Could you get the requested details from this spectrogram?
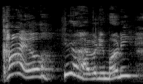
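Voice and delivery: high and exasperated; talking back to the boyfriend, mock scolding. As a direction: scold him like a broke boyfriend. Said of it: "I'm like".

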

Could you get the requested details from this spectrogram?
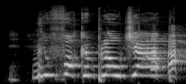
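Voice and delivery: loud, high, drawn-out Jersey yell; over-the-top Jersey shout, stretched slowly; Jersey accent. Acted. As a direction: holler it in a hammed-up Jersey accent. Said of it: "can't do any more in the Jersey accent".

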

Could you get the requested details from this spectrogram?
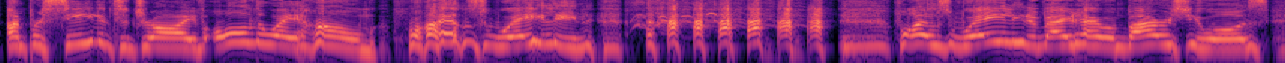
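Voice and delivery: high, laughing read-out; cracking up. Real, not acted. Host reading out a mortifying car story, cracking up. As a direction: struggle through the story while laughing.

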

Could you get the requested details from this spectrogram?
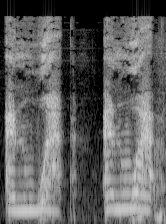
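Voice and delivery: high, mock-drunk yell of a man in the road; drunk man shouting. Mimicking a drunk stranger yelling at his car, high mock yell. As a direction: ham up a tipsy stranger yelling in the street. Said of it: "starts shouting".

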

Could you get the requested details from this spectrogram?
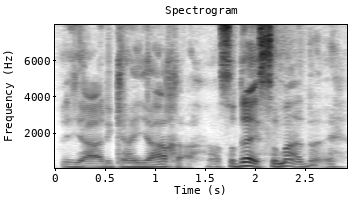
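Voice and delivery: mock Scanian dialect; skånska. Obliging a friend's request, in put-on skånska. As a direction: slip into southern Swedish skånska. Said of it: "vad heter det, skånska?".

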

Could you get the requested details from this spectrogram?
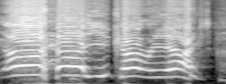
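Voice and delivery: very high, loud laughing yell; hammed-up squeal of excitement; excited retold yell. Bandmate teasing friend stuck in a restaurant, excited yell.

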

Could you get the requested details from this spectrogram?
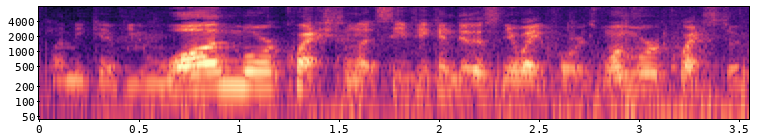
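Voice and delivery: high classroom voice, rising emphasis; teacher to class. Real, not acted. Teacher setting the class a question.

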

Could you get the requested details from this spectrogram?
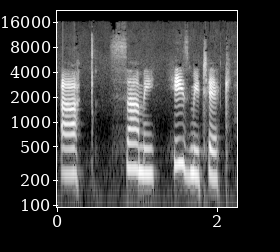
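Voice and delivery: ordinary talk

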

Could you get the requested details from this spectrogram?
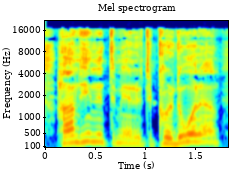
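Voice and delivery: ordinary talk, nothing marked

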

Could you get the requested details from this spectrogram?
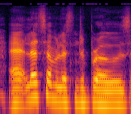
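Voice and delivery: ordinary delivery

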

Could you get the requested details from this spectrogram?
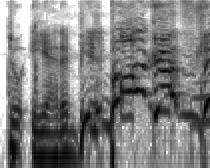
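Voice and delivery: shouted high and slow in disbelief; shocked discovery. Real, not acted. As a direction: blurt out the name in sudden shock. Recognizing the naked man.

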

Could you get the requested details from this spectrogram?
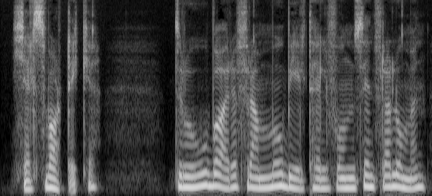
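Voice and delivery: plain reading voice

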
